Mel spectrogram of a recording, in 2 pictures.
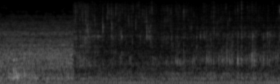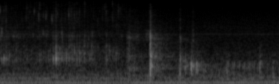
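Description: Hot water poured from a kettle into a glass cup over a peppermint tea bag, a steady trickle. A few light knocks come near the end.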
